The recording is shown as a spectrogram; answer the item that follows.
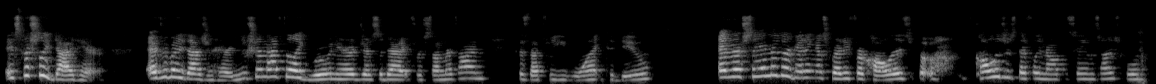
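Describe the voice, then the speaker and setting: A woman's voice: sits high, animated, quick pace, a little mellow, rough recording. A sixteen-year-old young woman chatting casually and candidly as a podcast co-host, peppering her informal talk with "like". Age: 16, teenager. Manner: candid, informal, heavy use of "like".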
